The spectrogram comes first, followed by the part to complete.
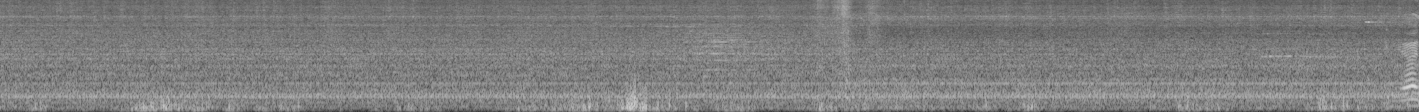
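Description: Steady background hum and rumble with a few low thuds, one about a second and a half in and a louder one about six seconds in.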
